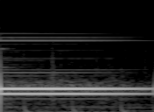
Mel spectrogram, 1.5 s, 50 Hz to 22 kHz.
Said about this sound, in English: the bell produces a loud alarm of around 100 decibels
